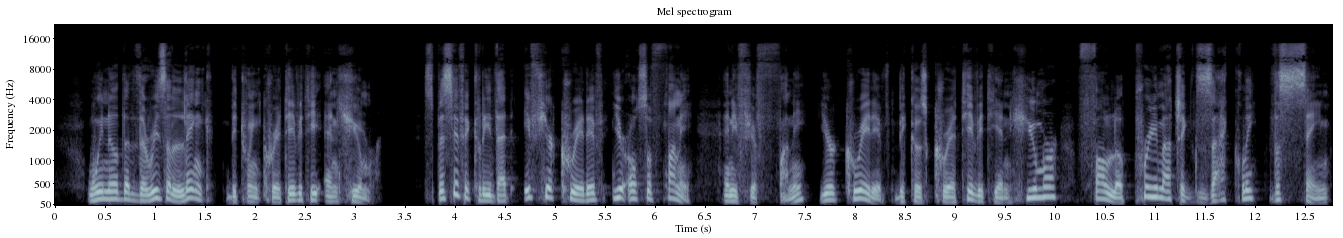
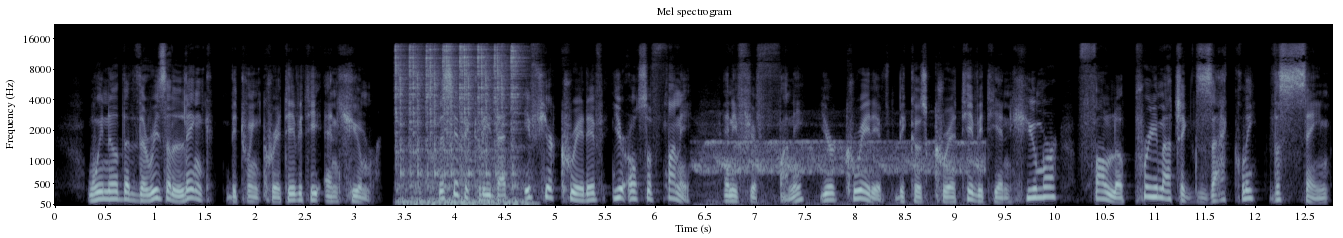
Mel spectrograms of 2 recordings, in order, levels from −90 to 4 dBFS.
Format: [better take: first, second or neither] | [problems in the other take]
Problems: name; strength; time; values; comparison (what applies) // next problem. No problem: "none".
first | keyboard typing; loud; from 3.5 to 5 s; peak 4 dB above the speech // siren; noticeable; from 6.5 to 9.5 s; peak 9 dB below the speech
